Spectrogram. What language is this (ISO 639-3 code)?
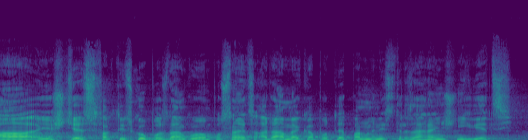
ces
